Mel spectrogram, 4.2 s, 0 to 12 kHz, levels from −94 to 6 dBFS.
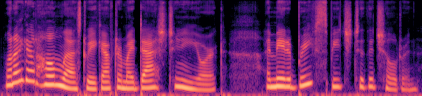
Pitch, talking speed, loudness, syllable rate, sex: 230 Hz, 285 wpm, -16 LUFS, 5.9 syllables/s, female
